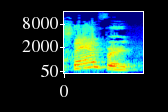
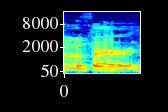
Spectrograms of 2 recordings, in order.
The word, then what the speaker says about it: Samford: Yeah, not Stanford. U of L Samford. – Now. – Pronounce that M.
